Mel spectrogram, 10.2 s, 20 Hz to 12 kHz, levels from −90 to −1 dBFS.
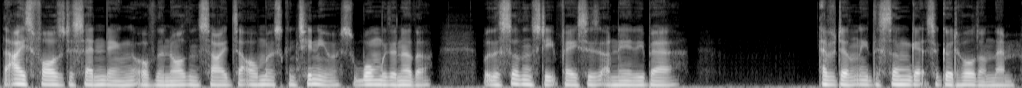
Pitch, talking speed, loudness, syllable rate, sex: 115 Hz, 180 wpm, -20 LUFS, 6.0 syllables/s, male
